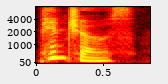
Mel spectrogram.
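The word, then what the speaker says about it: pintxos: Pimpos pronounced pinchos literally means spike, a reference to the skewer or toothpick used to secure the delicious toppings to a slice of bread.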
